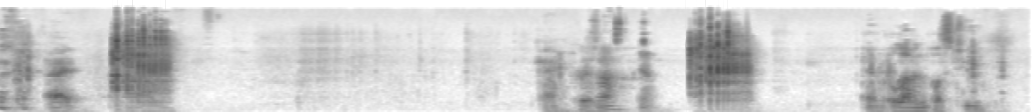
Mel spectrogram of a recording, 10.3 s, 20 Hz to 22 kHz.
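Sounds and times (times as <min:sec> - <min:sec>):
dice rolled during a tabletop role-playing game: 0:01.2 - 0:01.9, 0:06.9 - 0:07.7
speech: 0:05.8 - 0:06.7, 0:08.7 - 0:10.1.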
